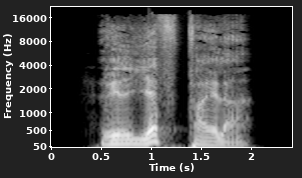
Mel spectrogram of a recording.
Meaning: pilaster, relief pillar (pillar structure incorporated into a wall)
- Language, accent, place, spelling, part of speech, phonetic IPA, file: German, Germany, Berlin, Reliefpfeiler, noun, [ʁeˈli̯ɛfˌp͡faɪ̯lɐ], De-Reliefpfeiler.ogg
